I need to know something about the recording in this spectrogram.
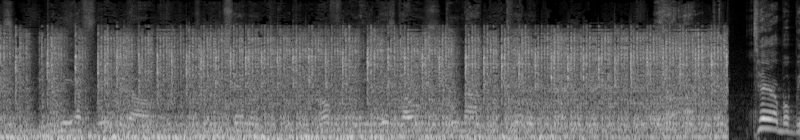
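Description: Rapid, loud, continuous banging and knocking, as on windows, in a dense irregular rhythm that the reactor mocks as a bad beat, with a man's voice now and then; it cuts off suddenly about seven seconds in.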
